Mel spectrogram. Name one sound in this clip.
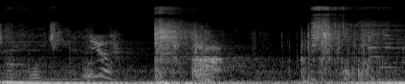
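Metal blades clash with sharp ringing strikes.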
